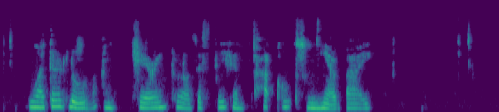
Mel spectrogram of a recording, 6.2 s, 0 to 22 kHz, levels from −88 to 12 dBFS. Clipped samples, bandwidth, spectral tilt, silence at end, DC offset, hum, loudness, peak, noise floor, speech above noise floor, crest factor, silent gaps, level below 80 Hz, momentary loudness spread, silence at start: under 0.1%; 10.5 kHz; -7 dB/octave; 0.35 s; under 0.1%; none; -28 LUFS; -10 dBFS; -77 dBFS; 50 dB; 20 dB; none; -66 dBFS; 14 LU; 0.1 s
